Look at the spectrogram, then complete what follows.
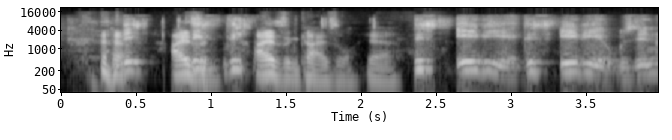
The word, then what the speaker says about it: Eisenkiesel: The Heisenkiesel, the Heisenkiesel. Eisenkiesel, yeah.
